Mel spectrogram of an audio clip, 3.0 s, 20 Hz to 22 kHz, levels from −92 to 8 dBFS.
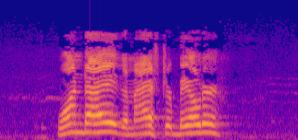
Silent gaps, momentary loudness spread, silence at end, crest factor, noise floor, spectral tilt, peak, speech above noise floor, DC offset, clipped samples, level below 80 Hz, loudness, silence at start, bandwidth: none; 9 LU; 0.75 s; 18 dB; -51 dBFS; -2.5 dB/octave; 0 dBFS; 35 dB; under 0.1%; under 0.1%; -58 dBFS; -16 LUFS; 0.6 s; 9.4 kHz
